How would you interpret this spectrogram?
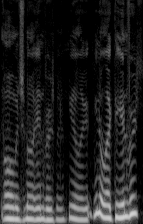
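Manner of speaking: a hint of laid-back friend; mock impression of friend. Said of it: "And you're just like".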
